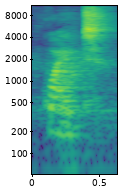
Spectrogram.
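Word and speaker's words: quite: QUIET, அது வந்து குவயட், அதுக்கு அர்த்தம் அமைதி. இது வந்து QUIT. ஸோ இது எப்படி ப்ரொனவுன்ஸ் பண்ணணும்? குவைட்.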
